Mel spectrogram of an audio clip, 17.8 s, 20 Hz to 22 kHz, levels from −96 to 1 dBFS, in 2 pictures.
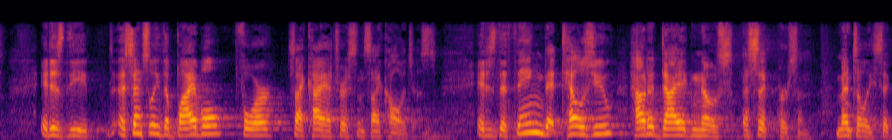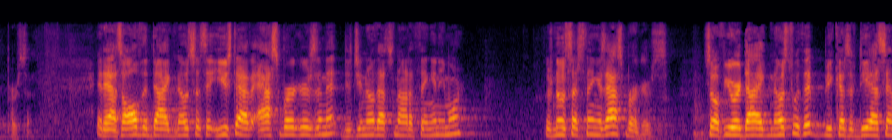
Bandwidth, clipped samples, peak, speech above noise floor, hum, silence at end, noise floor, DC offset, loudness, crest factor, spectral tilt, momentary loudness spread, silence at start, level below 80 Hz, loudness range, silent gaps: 11.5 kHz; under 0.1%; -6 dBFS; 39 dB; none; 0 s; -65 dBFS; under 0.1%; -26 LUFS; 20 dB; -3.5 dB/octave; 17 LU; 0.4 s; -72 dBFS; 4 LU; none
